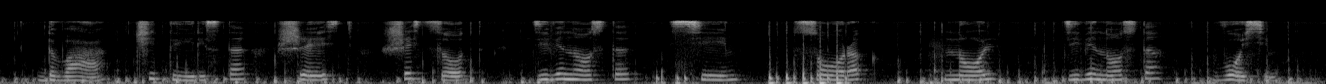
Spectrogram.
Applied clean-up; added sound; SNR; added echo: none; Computer keyboard; 4 dB; none.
